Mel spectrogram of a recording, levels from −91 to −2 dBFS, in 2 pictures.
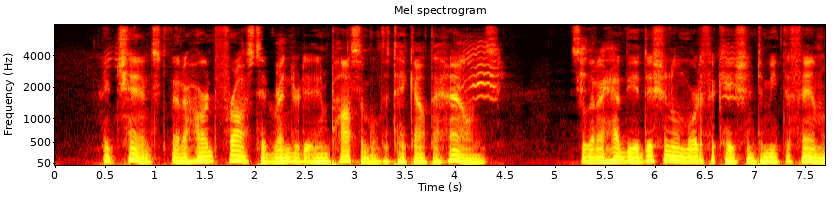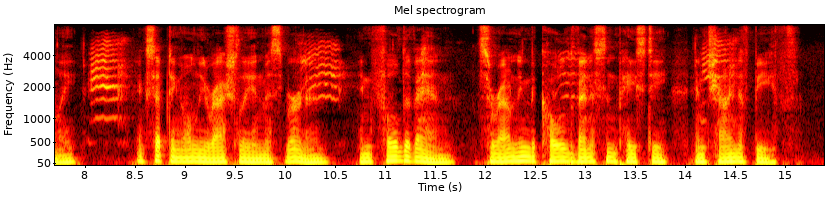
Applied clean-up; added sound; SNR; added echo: neural mask model Resemble Enhance denoiser.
